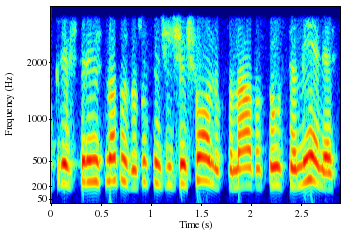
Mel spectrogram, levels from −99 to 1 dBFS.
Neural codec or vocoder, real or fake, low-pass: none; real; 3.6 kHz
